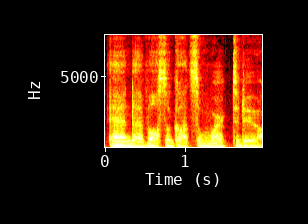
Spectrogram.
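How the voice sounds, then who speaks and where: A man's voice: deep voice, fairly even intonation, normal speed, breathy edge, no room sound. A man voicing a young adult traveler in a story game, chatting casually. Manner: casual, friendly small talk.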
